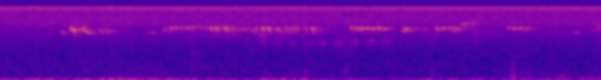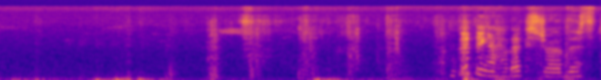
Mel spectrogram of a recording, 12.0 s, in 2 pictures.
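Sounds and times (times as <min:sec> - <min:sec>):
small bird chirping: 0:00.5 - 0:09.5.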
